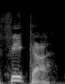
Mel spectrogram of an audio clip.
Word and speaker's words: fika: What is this, and are we saying it right? Fika, F-I-K-A. – Yeah, you've got your Swedish down pat.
